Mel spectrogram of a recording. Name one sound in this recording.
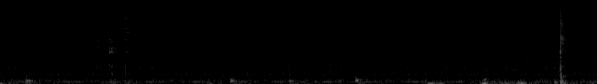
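Card sleeves click and tap against each other.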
